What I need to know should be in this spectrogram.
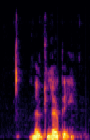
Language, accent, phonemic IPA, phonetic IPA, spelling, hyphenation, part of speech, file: English, Southern England, /məʊˈtləʊpi/, [məʊt̚ˈləʊpi], motlopi, mo‧tlo‧pi, noun, LL-Q1860 (eng)-motlopi.wav
- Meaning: The shepherd tree or shepherd's tree (Boscia albitrunca), an evergreen tree native to southern and tropical Africa which is one of the most important forage trees of the Kalahari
